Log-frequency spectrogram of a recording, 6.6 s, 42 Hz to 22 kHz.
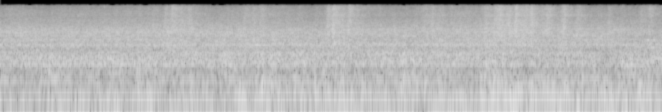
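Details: Bd264 481 coach (built 1979), Görlitz V bogies with many kilometres since last major maintenance, evening express on rough line 190 near Hluboká nad Vltavou–Číčenice, heard from compartment or open window: loud rumble and roar with busy rattling clatter over wheel beat; loose worn brake rigging bouncing.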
